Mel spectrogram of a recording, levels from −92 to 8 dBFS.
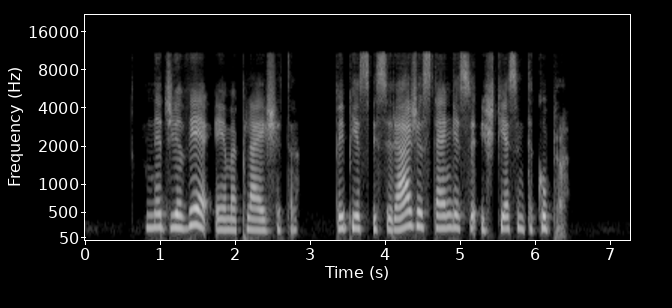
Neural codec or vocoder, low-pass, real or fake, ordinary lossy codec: codec, 24 kHz, 1 kbps, SNAC; 10.8 kHz; fake; AAC, 96 kbps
